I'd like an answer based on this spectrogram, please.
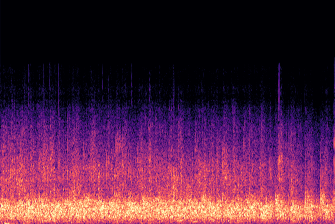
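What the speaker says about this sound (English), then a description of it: "Please join me in a round of applause for the people on stage." A full auditorium audience applauds after a school board debate, a loud, steady, dense wash of clapping that holds at one level throughout with no talking over it.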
